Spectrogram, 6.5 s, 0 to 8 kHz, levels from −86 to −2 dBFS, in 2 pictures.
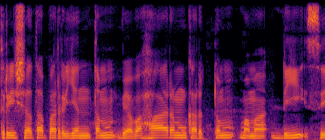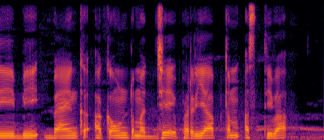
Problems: constant background noise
